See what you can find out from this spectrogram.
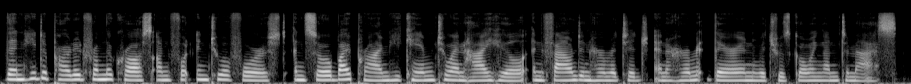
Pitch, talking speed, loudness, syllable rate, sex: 195 Hz, 225 wpm, -17 LUFS, 5.2 syllables/s, female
